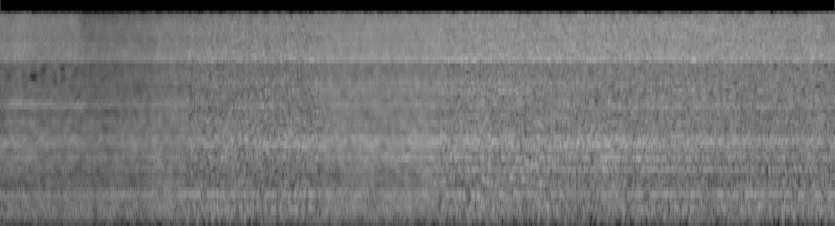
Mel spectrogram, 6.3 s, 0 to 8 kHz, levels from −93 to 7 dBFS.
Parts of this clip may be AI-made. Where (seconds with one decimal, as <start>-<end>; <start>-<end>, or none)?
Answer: 0.0-1.4; 2.4-3.3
